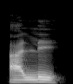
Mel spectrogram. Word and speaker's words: aller: va dire bonjour ok c'est la même chose qui se passe dans le verbe aller et tous les verbes à l'infinitif en er le E et le r se combinent ensemble pour former le son e c'est pour cela queon entend pas le r parce qu'il participe à la combinaison ok il y a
